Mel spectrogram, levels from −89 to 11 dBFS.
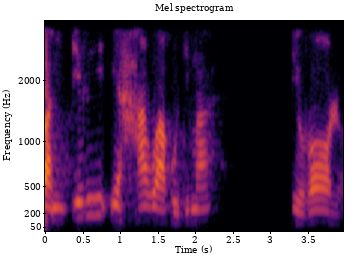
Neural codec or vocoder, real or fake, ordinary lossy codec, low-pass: none; real; none; 3.6 kHz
